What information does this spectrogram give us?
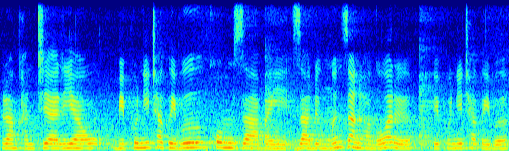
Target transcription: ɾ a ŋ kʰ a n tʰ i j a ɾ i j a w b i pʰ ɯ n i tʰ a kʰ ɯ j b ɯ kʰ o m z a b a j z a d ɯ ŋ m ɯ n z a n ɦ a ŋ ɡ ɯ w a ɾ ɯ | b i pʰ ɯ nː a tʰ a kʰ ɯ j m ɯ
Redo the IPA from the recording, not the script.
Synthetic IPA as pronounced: ɾ a ŋ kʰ a n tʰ i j a ɾ i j a w b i pʰ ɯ n i tʰ a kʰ ɯ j b ɯ kʰ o m z a b a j z a d ɯ ŋ m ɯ n z a n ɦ a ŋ ɡ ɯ w a ɾ ɯ | b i pʰ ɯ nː i tʰ a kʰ ɯ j b ɯ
